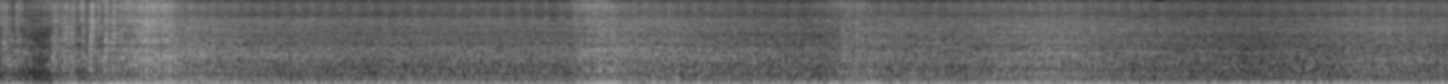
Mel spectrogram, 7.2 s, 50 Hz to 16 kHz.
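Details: 1979 Ford F100 V8, sat ten years, run on temporary fuel line: blips up, then deep slightly uneven idle holding only with choke almost fully on; fuel-starved carburettor suspected, not confirmed.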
